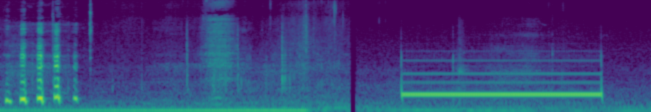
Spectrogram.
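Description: A telephone call being placed: a quick run of short keypad tones, some faint clicks, then a steady, buzzing electronic ringing tone holding for about two seconds, with no talk.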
